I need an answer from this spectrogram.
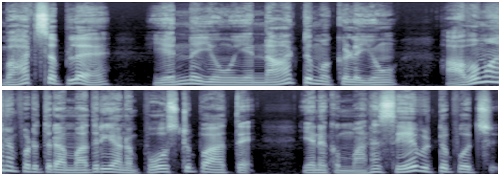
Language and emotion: Tamil, sad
